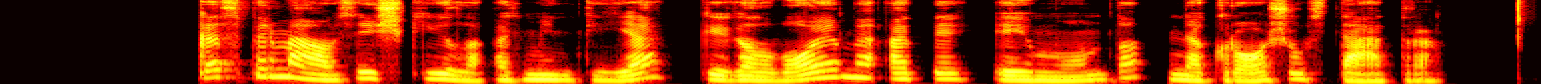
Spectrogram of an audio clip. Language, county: Lithuanian, Kaunas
